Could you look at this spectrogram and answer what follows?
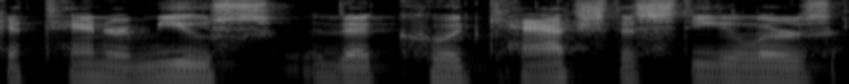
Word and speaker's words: Muse: wrote about tanner uh is it muse or music maybe it's just muse uh is the right pronunciation there so um what is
